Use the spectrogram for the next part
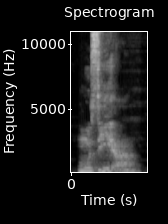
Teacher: both letters have the same sound both sounds emerged into one sound a regular z sound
